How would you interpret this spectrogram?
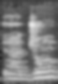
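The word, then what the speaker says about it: Jung: इसको लिखने में हम लोग जे यू एन जी जंग करके लिख रहे हैं। बट इन इसको प्रोनाउंस करते हैं हम जंग।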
